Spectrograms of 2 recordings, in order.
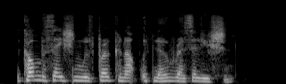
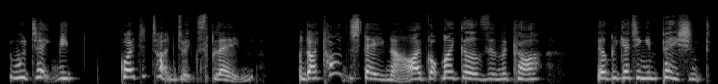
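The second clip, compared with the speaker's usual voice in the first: higher, pleading woman's voice; Debbie's voice; 10 semitones higher than usual. A narrator's reading. Debbie asking Simmy about Bonnie's boyfriend, high and earnest. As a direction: voice a worried, earnest widow.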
